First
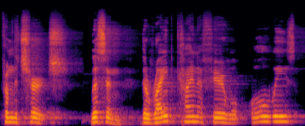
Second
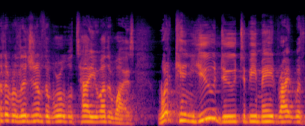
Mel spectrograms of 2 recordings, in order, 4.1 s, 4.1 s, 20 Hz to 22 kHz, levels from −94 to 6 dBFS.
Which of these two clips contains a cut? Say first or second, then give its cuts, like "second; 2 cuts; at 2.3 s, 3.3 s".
first; 1 cut; at 1.1 s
